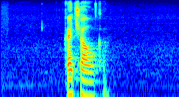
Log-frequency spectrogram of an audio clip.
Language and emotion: Russian, neutral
